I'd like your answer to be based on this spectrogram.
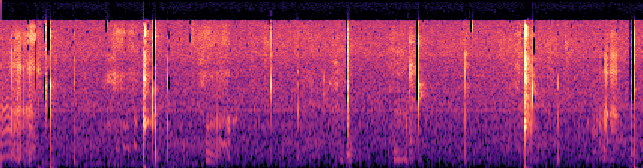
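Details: Hiccups in a girl who gets them very often: repeated short, abrupt gulping sounds every second or two in a quiet room.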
